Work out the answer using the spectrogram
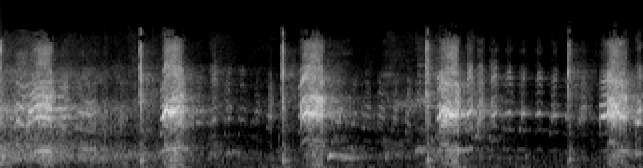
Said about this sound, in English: Oh, someone knocking on the door with a duck.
